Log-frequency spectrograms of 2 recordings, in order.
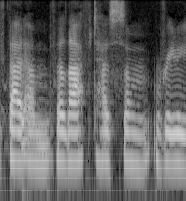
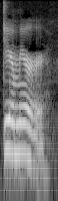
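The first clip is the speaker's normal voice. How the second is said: loud, raised, declamatory slam poet delivery; angry slam poetry; 3 semitones higher, 7 dB louder than usual. Acted. Feminist slam poet addresses her mirror, angry slam recital. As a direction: hurl each phrase at the mirror, falling hard at the ends.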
